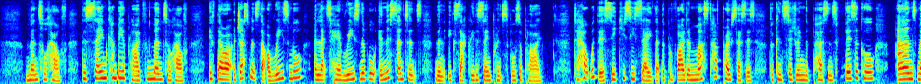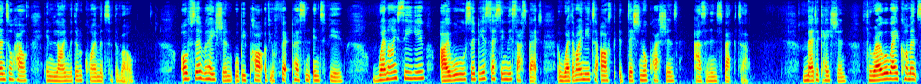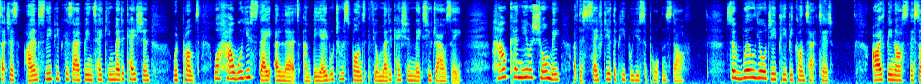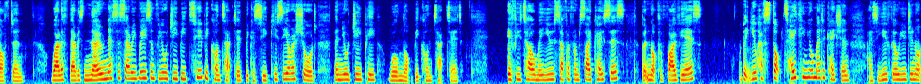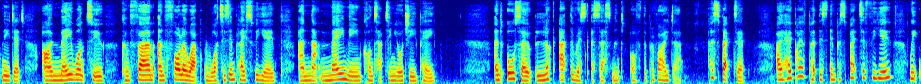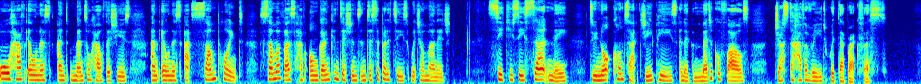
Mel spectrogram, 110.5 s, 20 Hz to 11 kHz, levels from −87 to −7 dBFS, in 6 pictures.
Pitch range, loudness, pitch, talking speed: 175-225 Hz, -22 LUFS, 195 Hz, 155 wpm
